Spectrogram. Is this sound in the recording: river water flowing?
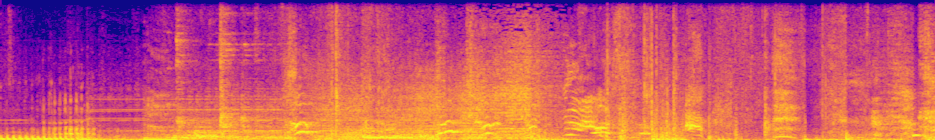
no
